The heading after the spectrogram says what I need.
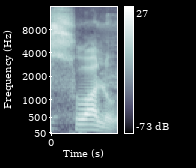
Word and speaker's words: swallow: আসে তার ইংরেজি হচ্ছে সোয়ালো এস ডব এল এল ও ডব সোয়ালো এটা লেখা আছে বাংলায় উচ্চারণটা দেখো কিরকমভাবে এটি সোলো উচ্চারণ আসছে এস এর জন্য হচ্ছে যন্তস আর ডবতে হচ্ছে ও এক্ষেত্রে একটা বিষয় ভালোভাবে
